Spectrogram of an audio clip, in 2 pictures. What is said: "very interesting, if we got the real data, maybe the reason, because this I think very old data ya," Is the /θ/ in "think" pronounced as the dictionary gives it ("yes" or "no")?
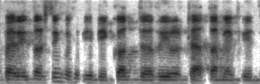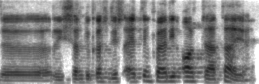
no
